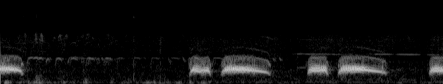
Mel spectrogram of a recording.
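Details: Wild spotted dove calling in paired coos, a clipped note then a longer mellow one, repeated at intervals, while a thin high bird note sounds faintly between phrases.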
